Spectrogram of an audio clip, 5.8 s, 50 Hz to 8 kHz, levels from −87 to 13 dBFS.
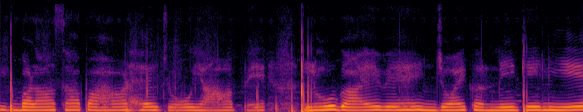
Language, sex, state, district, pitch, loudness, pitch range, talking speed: Hindi, female, Odisha, Malkangiri, 225 Hz, -20 LUFS, 215-230 Hz, 165 wpm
